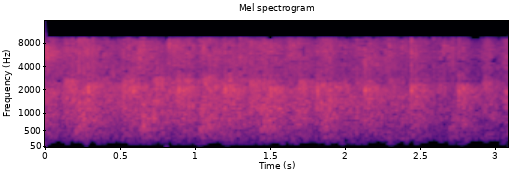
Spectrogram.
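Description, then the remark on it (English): A large church audience applauds in appreciation of the parking lot volunteers, many hands clapping together in a dense, steady wash of sound that holds evenly for a few seconds without any voices. “Our parking lot guys really deserve a round of applause and an expression of appreciation today.”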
